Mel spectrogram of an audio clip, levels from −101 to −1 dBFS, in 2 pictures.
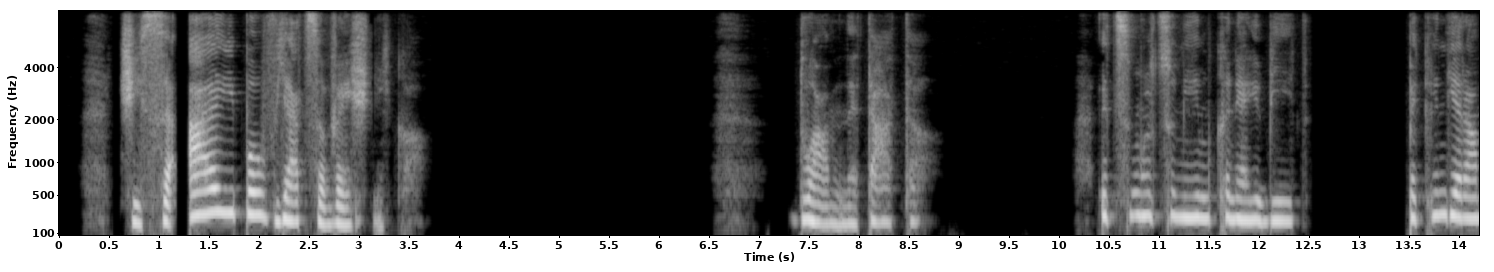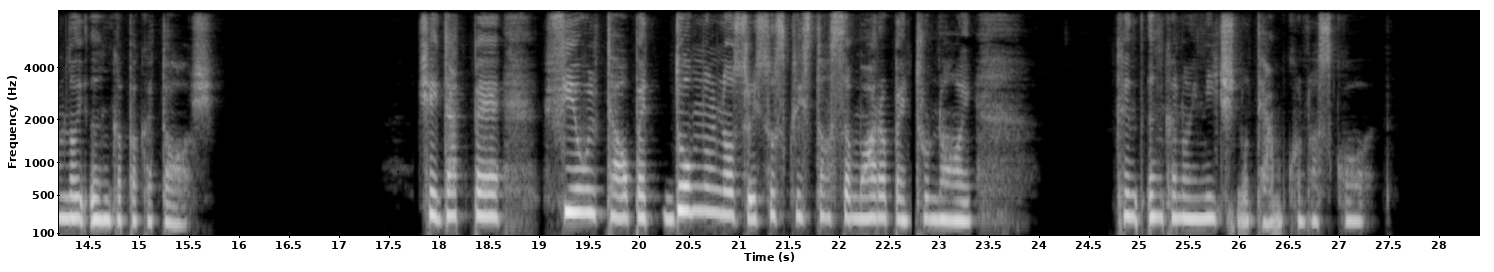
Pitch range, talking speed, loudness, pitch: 215-260 Hz, 85 wpm, -23 LUFS, 235 Hz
